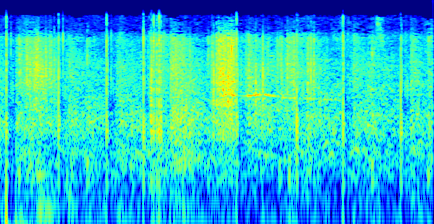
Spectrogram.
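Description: Fireworks going off: a string of sharp bangs and crackles at irregular intervals from bursting aerial shells, with hissing from rising rockets, loudest about two seconds in.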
